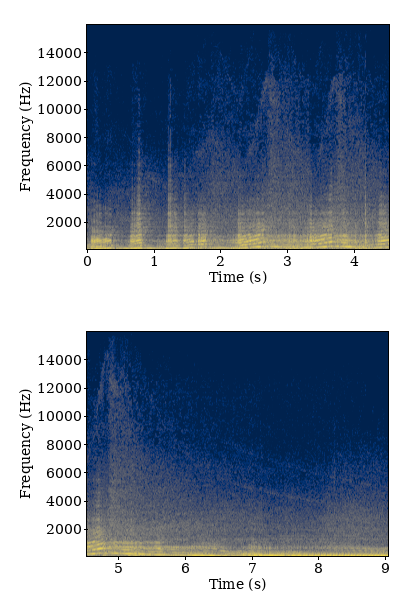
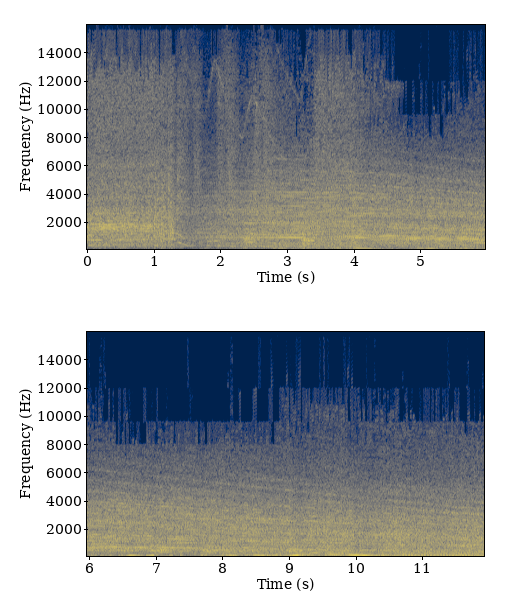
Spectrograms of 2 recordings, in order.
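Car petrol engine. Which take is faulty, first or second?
second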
